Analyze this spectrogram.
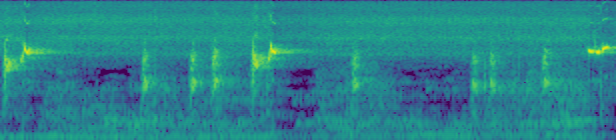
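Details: Sooty-headed bulbul, a wild male in breeding condition, used as a lure to prompt singing: scattered short clipped notes and a few bright slurred whistles, separated by quiet gaps, with a faint high hiss behind.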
